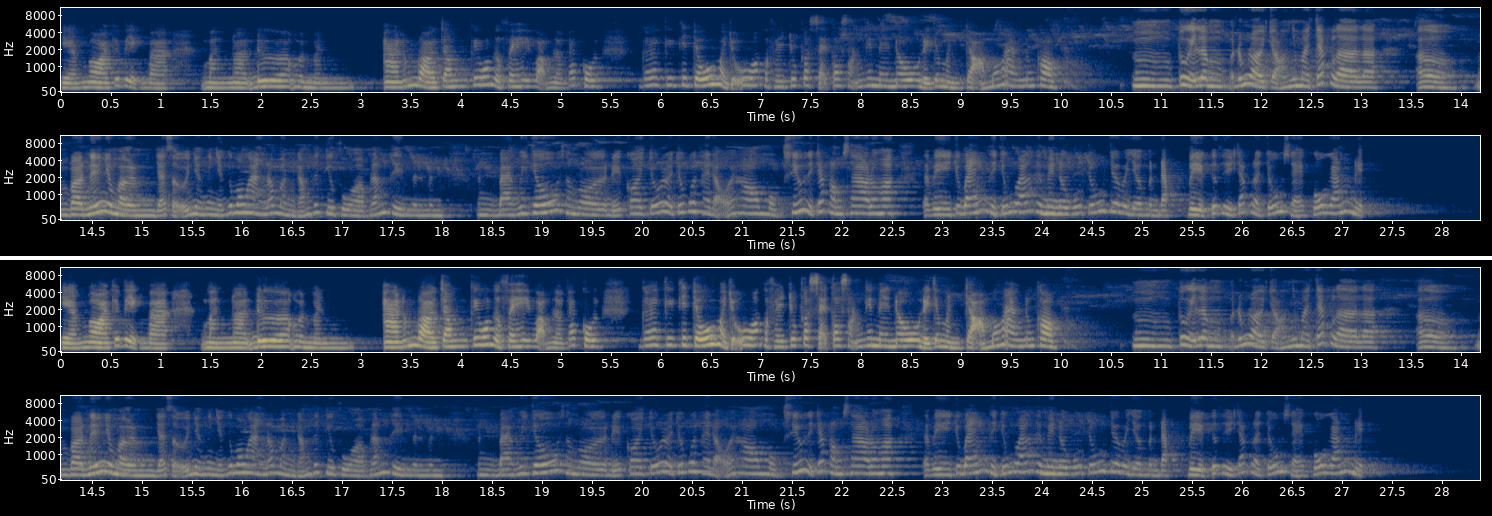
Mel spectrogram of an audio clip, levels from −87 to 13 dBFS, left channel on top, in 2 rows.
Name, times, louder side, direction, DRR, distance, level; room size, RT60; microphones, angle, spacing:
voice 1, 0.0-2.9 3.2-10.0, right 6 dB, 65° right, 0.3 m, -24 dB
sound 1, 7.8-24.5, left 6 dB, 65° left, 3.6 m, -59 dB
sound 2, 10.0-10.3 12.3-12.6 14.3-14.7 16.0-16.7, equal, ahead, 0.9 m, -50 dB
voice 2, 10.7-18.1 18.3-27.2, left 2 dB, 20° left, 0.4 m, -29 dB
20.5 x 16.0 x 3.5 m
head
